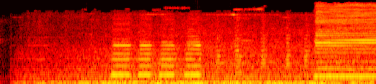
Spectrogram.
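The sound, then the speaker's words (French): Car horns sound over the steady rumble of a traffic jam in Kabul: a quick run of short toots, then a long, sustained horn blast near the end. “Samedi, il y a beaucoup d'embouteillages parce que c'est la journée de travail. Donc on a des embouteillages partout.”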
